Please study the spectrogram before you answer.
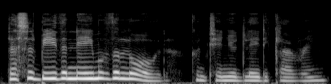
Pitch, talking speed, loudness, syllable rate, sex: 215 Hz, 180 wpm, -13 LUFS, 5.4 syllables/s, female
